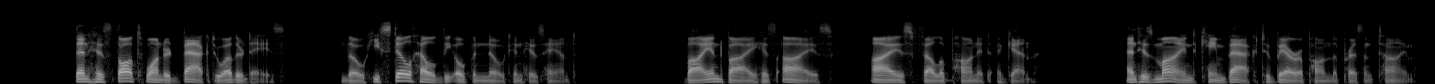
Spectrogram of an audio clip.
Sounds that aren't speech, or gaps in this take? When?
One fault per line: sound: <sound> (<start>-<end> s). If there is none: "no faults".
no faults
